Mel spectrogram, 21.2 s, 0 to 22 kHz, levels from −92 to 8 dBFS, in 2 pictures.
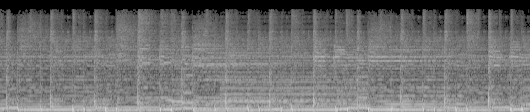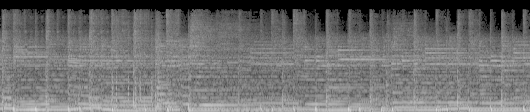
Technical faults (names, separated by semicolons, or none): GSM phone buzz; GSM signalling bursts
